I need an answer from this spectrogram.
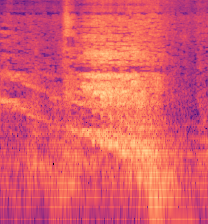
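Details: A horse in a clinic, fighting for its life and met in person for the first time, gives a long whinny that starts high, slides downward, swells loud in the middle and then fades, with a woman speaking just before.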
